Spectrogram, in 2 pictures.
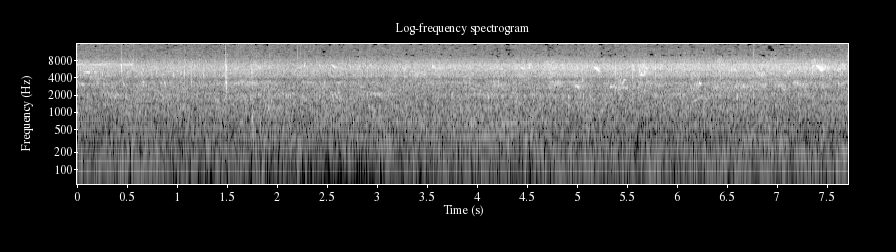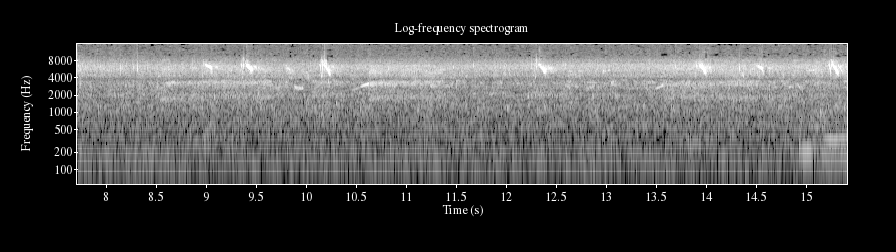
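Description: Short, sharp, high-pitched bird chirps, a few at first about seven seconds in and then more often toward the end, over a steady outdoor background hiss.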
